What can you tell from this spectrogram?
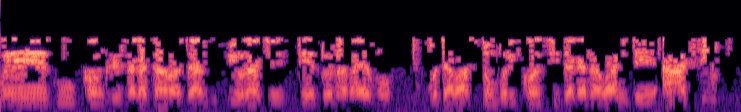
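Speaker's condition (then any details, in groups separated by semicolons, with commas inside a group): No condition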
